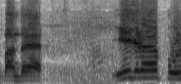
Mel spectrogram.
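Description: A man speaking, and in a gap of about a second between his words a motor scooter's engine passes close by and moves away as a low hum.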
